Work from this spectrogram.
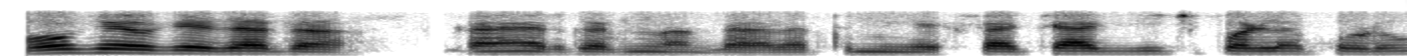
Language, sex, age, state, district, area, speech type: Goan Konkani, male, 45-60, Goa, Canacona, rural, conversation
